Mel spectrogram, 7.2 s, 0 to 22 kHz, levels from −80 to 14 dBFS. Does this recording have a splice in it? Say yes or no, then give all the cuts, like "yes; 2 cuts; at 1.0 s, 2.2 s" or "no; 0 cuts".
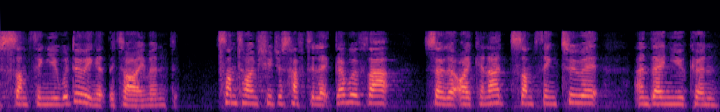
no; 0 cuts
